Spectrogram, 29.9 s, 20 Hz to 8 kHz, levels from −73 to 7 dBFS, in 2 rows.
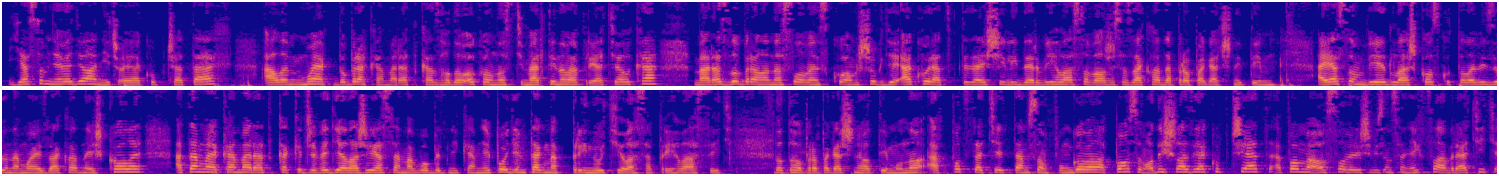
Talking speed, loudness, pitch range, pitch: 170 wpm, -23 LUFS, 200-235 Hz, 215 Hz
